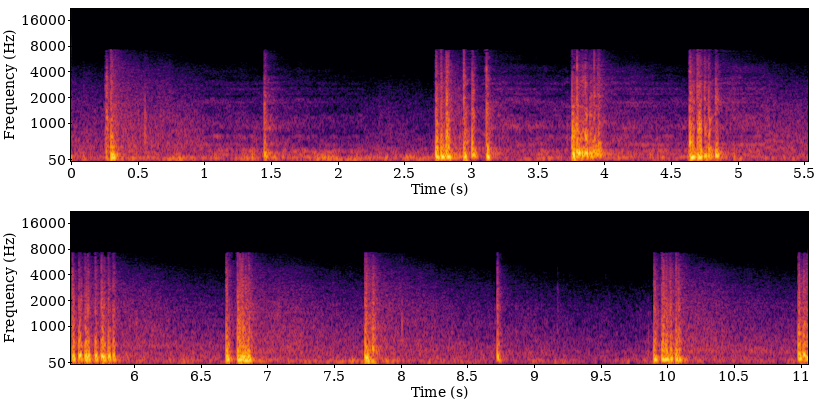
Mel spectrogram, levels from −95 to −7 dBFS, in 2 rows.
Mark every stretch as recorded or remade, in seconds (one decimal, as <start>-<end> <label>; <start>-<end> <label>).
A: 0.0-1.0 recorded; 1.0-2.2 remade; 2.2-2.9 recorded; 2.9-5.2 remade; 5.2-11.1 recorded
